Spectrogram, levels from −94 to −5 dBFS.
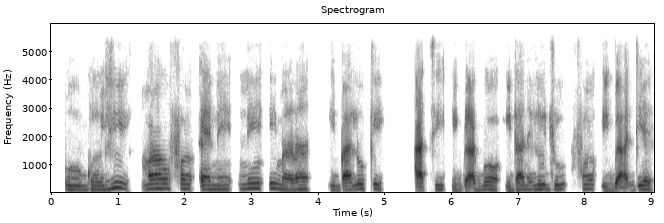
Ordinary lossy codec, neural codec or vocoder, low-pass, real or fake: none; codec, 24 kHz, 3 kbps, HILCodec; 5.4 kHz; fake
